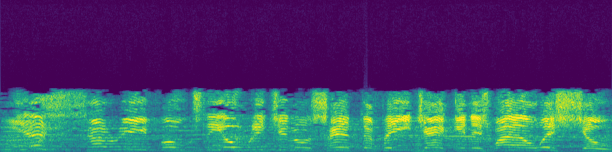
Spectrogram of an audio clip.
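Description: An actor playing a bombastic Wild West show barker in an old radio drama, declaiming a grandiose spiel. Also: male voice, very high-pitched, little pitch movement, normal speed, loud music behind the voice. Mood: bombastic, excited. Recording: dull old radio recording.

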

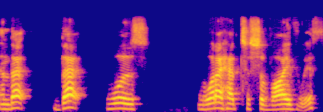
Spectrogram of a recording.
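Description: A man's voice: sits high, fairly even intonation, slow pace, darkish tone. A man from Nepal in his thirties, a podcast guest telling his own story in casual talk, leaning on "right?" and "like, you know".

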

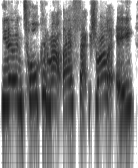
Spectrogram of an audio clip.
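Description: Passionate woman advocate with a high, loud voice, recorded dry. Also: fast, dry recording. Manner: earnest, outspoken, loud voice. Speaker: asexuality advocate. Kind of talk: passionate interview talk.

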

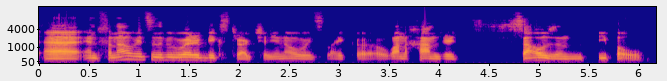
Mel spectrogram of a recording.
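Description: Halting Ukrainian-accented man, gravelly low voice. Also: steady tone, no room sound. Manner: halting, many fillers, searching for words. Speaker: soldier, platoon commander. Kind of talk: interview answers in a second language.

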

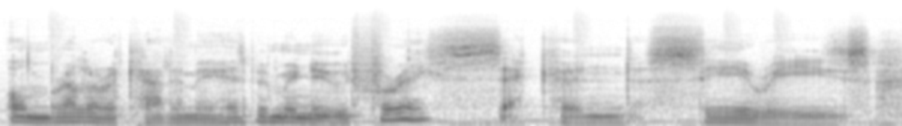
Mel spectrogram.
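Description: A man's voice: low voice, animated, unhurried, a bit bright, husky, soft background music. A middle-aged British man co-hosting a film show, chatting casually and giving blunt, dry opinions. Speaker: co-host of a film review show. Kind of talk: casual film news chat.

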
